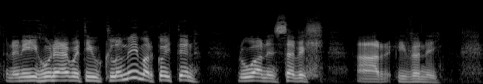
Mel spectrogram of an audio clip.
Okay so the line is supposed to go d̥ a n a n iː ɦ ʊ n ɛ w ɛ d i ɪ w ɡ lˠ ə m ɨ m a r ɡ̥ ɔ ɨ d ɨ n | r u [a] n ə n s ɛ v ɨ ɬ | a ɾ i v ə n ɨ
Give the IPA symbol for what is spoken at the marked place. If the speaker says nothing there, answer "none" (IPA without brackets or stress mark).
a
